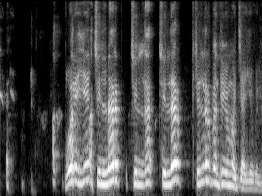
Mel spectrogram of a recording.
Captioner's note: laughter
